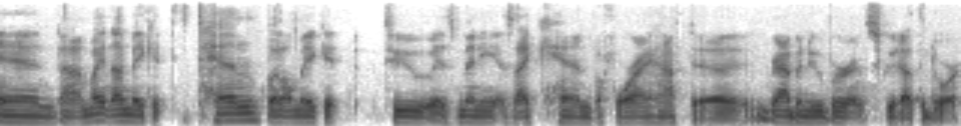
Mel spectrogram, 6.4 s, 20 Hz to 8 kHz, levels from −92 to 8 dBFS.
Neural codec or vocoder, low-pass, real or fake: none; 7.2 kHz; real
